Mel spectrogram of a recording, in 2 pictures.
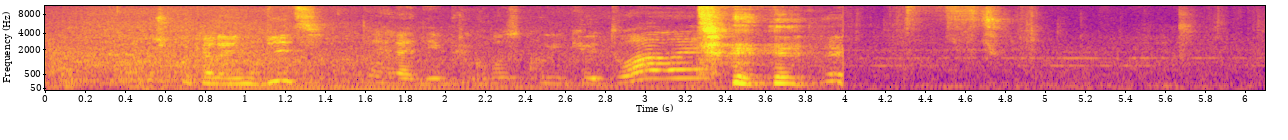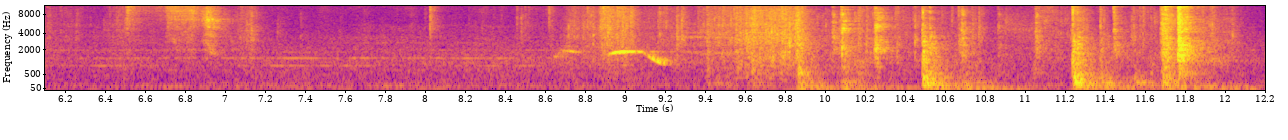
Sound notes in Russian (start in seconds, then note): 3.3 смех; 8.6 свист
